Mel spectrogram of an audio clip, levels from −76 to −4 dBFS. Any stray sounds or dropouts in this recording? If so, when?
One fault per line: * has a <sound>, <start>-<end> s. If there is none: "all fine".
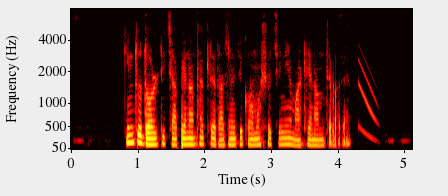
* has a chirp, 4.3-4.7 s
